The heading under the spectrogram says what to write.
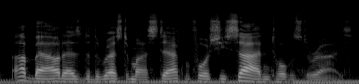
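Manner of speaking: ordinary delivery, nothing marked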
